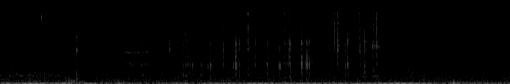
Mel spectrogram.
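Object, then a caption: Wooden hairbrush with stiff bristles. Long grey-painted nails scratch and brush across the dense black and white bristles of a wooden-handled hairbrush held in one hand. The result is a quiet run of crisp, crackly bristle scrapes and flicks that come in irregular bursts over a low, steady background hum.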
